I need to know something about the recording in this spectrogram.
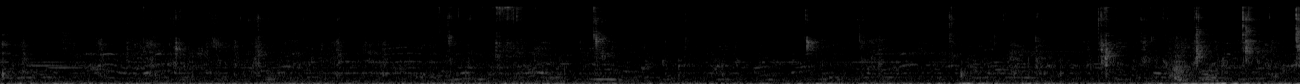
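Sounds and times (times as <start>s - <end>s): wet chewing: 0.0s - 7.2s, 8.0s - 13.0s.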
